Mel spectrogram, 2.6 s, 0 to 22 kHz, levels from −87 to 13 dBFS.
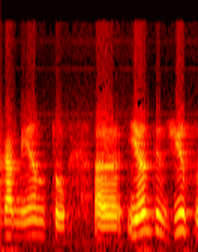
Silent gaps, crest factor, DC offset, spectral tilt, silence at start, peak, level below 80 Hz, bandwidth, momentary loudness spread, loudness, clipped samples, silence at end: none; 16 dB; under 0.1%; -2.5 dB/octave; 0 s; -4 dBFS; -64 dBFS; 16 kHz; 10 LU; -22 LUFS; under 0.1%; 0 s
